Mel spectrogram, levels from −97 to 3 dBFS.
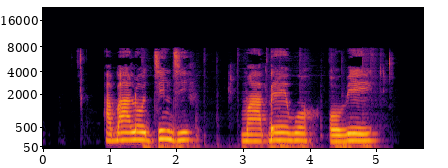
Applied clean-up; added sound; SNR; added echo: neural mask model RNNoise.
